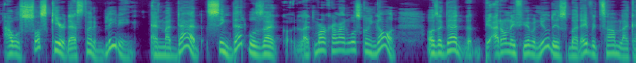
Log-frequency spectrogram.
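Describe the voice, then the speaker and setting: A man in his forties from Eastern Congo co-hosts a podcast, chatting casually and reflectively with real earnestness. He often repeats words and restarts his sentences. His voice is a little high and darkish in tone, captured with clean studio sound and no room echo.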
